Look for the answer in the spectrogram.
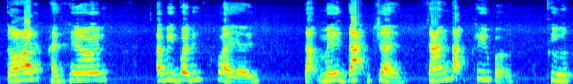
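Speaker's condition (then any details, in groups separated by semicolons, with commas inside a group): Cerebral palsy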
